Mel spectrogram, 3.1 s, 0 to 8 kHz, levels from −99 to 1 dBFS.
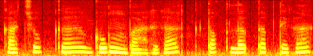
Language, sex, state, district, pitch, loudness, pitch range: Wancho, female, Arunachal Pradesh, Longding, 225 Hz, -16 LUFS, 210-235 Hz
